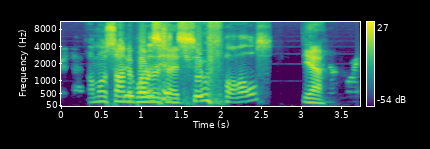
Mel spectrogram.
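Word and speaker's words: Sioux Falls: Uh but uh I know Sou Falls does something every year.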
